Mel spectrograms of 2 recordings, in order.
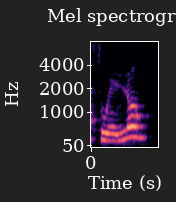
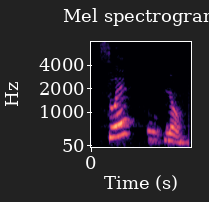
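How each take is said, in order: First: Said in the usual way. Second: Suelo split, SUE high, lo falling after a gap; teacher sounding out SUE... lo in Suelo; stress on SUE in Suelo. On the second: Shown as a demonstration. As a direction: lift and hold SUE in Suelo, pause, then lo. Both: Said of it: "¿Dónde lleva el acento?".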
